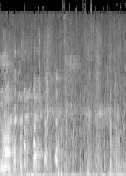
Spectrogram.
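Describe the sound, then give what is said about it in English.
Footsteps walk along a backyard, a run of soft, irregular crunching steps with a voice faintly present near the start. “Okay, so now we're walking along the backyard.”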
